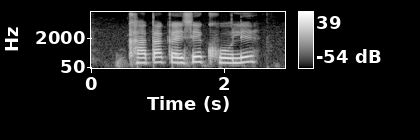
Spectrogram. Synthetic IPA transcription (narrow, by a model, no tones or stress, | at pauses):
kʰaːt̪akəɪsekʰoːle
